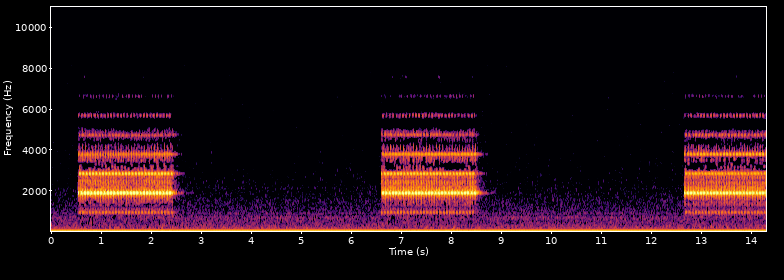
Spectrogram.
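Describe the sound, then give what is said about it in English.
A telephone ringing at night, three identical bright, buzzy ring bursts of about two seconds each, repeating roughly every six seconds over a faint steady hiss. “sorry about the phone. I didn't turn it off. It usually doesn't ring this time of night. Why don't we just take a few seconds of silence while it rings?”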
